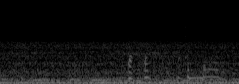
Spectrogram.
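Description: A voice imitates a chicken in Uncharted 4, a few short clucking bursts over a low, steady game background hum.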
